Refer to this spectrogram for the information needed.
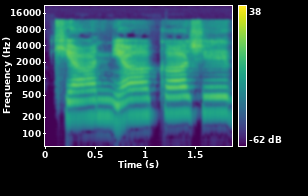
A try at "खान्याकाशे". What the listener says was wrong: When you go to the first letter sound, it's ka, not kya. I heard a kya sound. Kanyakashi.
